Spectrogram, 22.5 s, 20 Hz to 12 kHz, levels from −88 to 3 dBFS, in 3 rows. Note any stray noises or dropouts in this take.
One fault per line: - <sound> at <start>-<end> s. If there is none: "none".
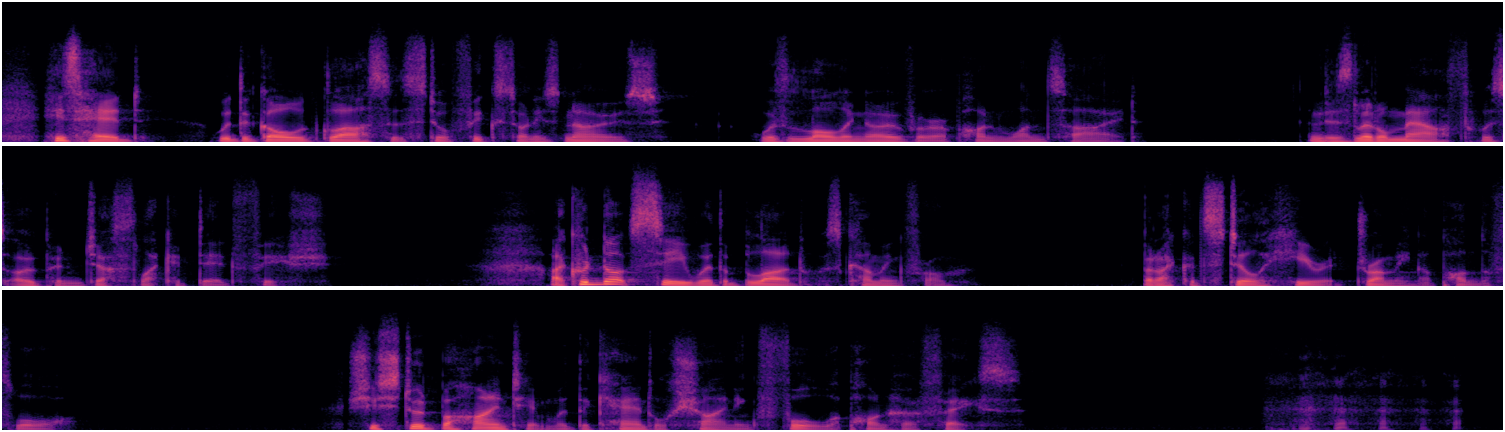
- laugh at 21.3-22.3 s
